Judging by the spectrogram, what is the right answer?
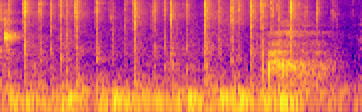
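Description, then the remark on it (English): Rapid, irregular keystrokes clatter on a computer keyboard as someone writes words, a steady stream of clicks with a low hum underneath and a faint murmuring voice in the background. “It's really interesting to listen to me type on a podcast.”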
